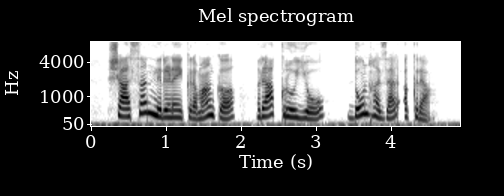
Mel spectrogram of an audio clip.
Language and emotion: Marathi, neutral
